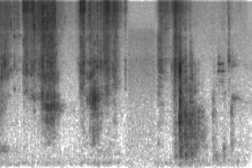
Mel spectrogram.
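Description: Eggshells crushed by hand give off four short crackly bursts close to the mic, quiet and brittle, with brief pauses between each squeeze.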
